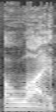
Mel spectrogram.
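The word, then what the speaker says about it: Alioth: with the help with sylvie they both enchanted aliyah that's how you pronounce it eliath that giant storm creature that was so cool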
